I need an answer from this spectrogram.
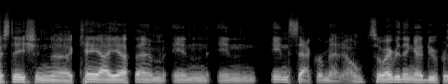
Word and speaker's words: Sacramento: And then like funny little colloquial things like people in Sacramento don't say Sacramento which I did not know. They say Sacramento. They don't put the T in it at all.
